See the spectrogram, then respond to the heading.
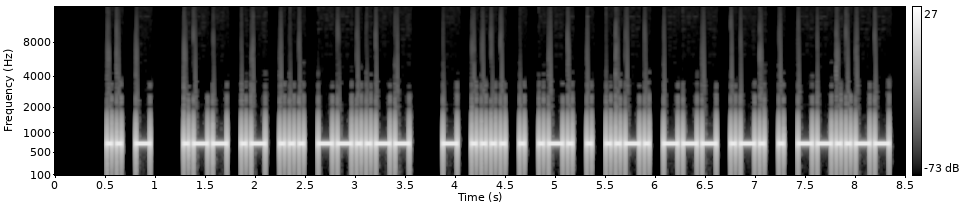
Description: Morse code, heard as a keyed tone, about 25 wpm, 700 Hz. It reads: IT WAS, THEREFORE,
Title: Sentences from Top 1400 Words 25wpm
